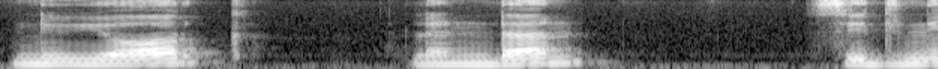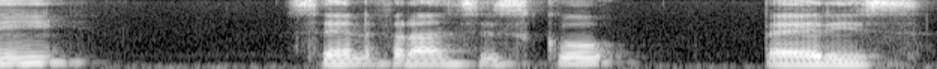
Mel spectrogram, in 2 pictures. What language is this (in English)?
Urdu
